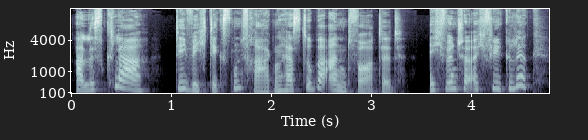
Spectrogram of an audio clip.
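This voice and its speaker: Woman playing a kindly young midwife, storybook, earnest, clear words, lively melody. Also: a little high, moderate pace, no echo, clean studio sound, pitched above the performer's own voice. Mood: hurried, kind. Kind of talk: audio storybook dialogue for learners.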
